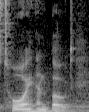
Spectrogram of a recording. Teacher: both of these vowel sounds in the words toy and boat in most accents of english they're diphthongs they start in one spot and they move to another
